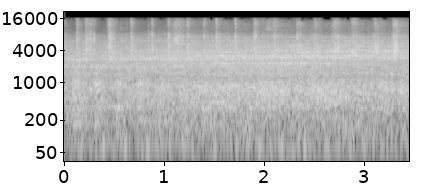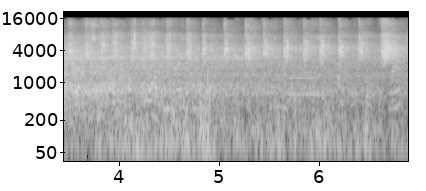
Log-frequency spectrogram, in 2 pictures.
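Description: Passenger train coaches running past close by, with the steady noise of wheels on rails and rhythmic clicks over the rail joints. It fades from about four seconds in as the train moves away.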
